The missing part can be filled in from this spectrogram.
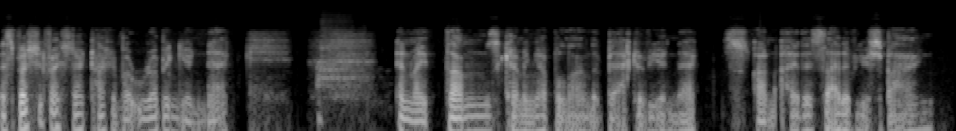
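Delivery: put-on low soft voice. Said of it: "lower the tone of my voice".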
